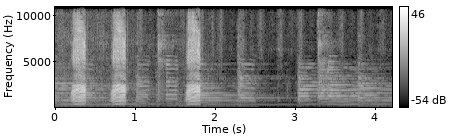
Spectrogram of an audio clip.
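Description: Background music with three short quacking calls in the first two seconds; the music fades out after that.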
